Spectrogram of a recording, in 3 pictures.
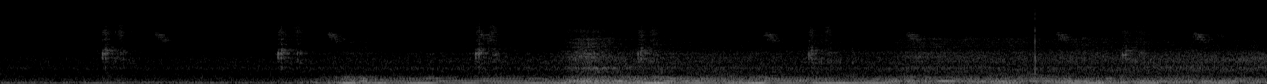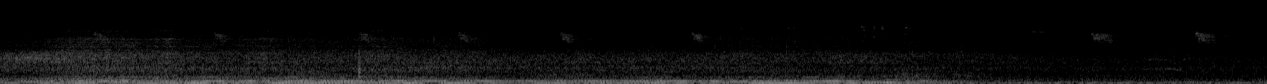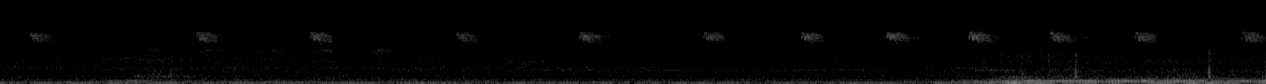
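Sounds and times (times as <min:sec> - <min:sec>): passing traffic rumble: 0:00.1 - 0:38.0
songbird high chirp: 0:22.9 - 0:26.1, 0:27.3 - 0:30.3, 0:31.1 - 0:38.0.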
